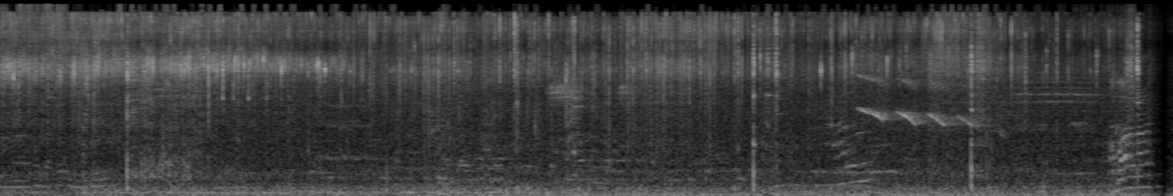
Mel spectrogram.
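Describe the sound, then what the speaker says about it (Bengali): Sliced vegetables sizzle continuously in hot oil in a home kitchen, a dense crackling frying bed with occasional clinks of a utensil as pieces are lifted out; faint talk at times. "কটনগুলো ভেজে নিয়েছি এবার আমি তুলে নিচ্ছি"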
